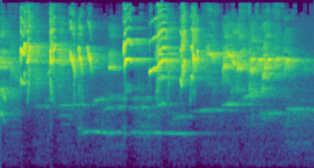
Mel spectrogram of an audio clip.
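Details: Orange-headed thrush fresh from its moult, heard in a therapy recording: a rich jumble of high sweet whistles and quick chips layered over sustained lower whistled tones, loud and continuous.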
